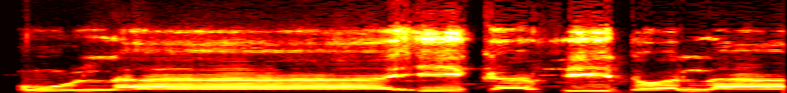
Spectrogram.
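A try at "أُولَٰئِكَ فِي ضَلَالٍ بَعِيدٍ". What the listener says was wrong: Fi-nya panjang. Fi. Ulaika fi dhalalim ba'id. Tapi limnya ditahan iklab. Ulaika fi dhalalim ba'id.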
